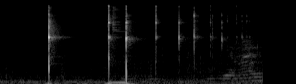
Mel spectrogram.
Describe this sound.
Cap Drop
This is a recording of the sound of an Expo marker cap falling. It hit the mic thought so it is a little loud.
Cap, Cap-Dropping, Crashing-on-the-floor, Dropping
